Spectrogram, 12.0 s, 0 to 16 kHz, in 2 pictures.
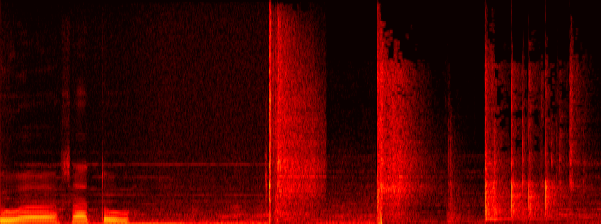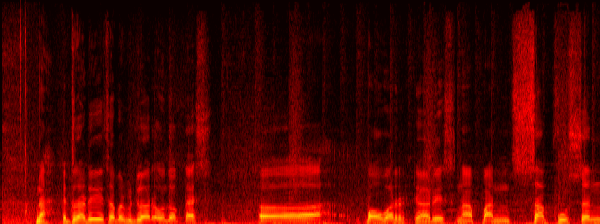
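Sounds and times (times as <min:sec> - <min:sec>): air rifle shot crack: 0:02.7 - 0:04.4.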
